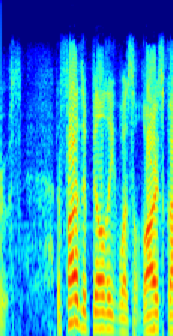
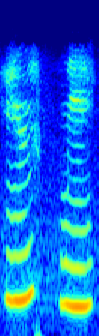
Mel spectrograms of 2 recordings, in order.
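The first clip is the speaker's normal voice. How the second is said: nervous filly; much slower than usual. Acted. Dicky steels herself at door.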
